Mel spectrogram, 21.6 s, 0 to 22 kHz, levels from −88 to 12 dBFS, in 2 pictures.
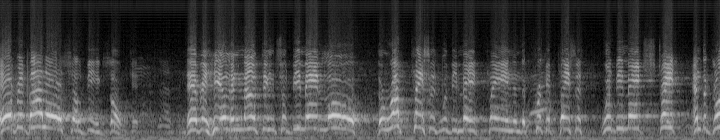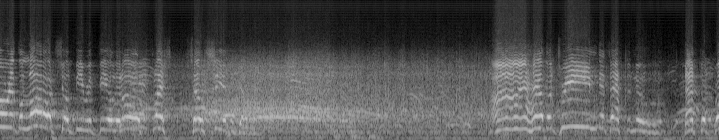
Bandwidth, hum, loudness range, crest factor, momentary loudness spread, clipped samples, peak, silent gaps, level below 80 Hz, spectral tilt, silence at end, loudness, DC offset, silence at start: over 20 kHz; none; 4 LU; 12 dB; 14 LU; under 0.1%; -6 dBFS; none; -44 dBFS; -4.5 dB/octave; 0 s; -18 LUFS; 0.3%; 0 s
